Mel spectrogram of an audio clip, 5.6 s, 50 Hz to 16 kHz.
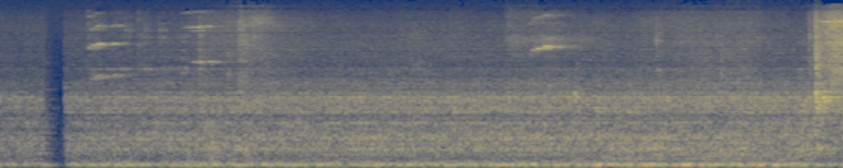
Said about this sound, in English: It's all air brakes. I'm going to roll forward 5 miles per hour. I'm going to check my service brakes. Make sure my service brakes are working, they stop the vehicle, I'm not pulling left or right.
